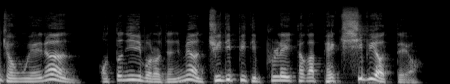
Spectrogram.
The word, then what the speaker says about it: 디플레이터: 어, GDP 디플레이터. 데플레이터라고 발음할 뻔했네.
